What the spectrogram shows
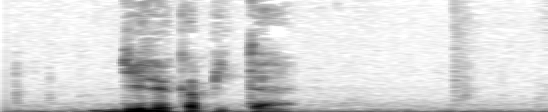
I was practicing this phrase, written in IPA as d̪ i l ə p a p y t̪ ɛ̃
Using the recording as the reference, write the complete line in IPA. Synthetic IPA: d̪ i l ə k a p i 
